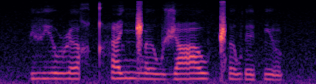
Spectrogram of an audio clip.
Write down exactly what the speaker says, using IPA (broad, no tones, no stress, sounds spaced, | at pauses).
vʲ əː w ɭ əː χ qʰ i lʲ ŋ͡ǁ əː w ʒ ɑː w ǁ ə w ɾ ɪ pʲ ũ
